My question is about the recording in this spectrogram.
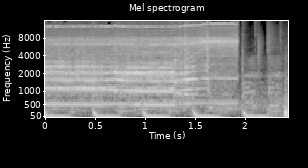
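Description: A power tool cutting a plexiglass sheet, running with a steady high-pitched whine whose pitch rises slightly near the end before it cuts off. Background music with a steady beat plays underneath.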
